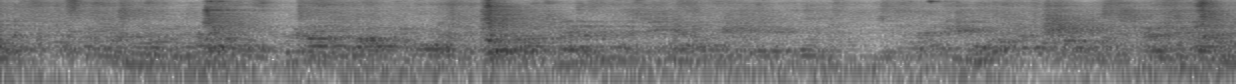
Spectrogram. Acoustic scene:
crowded indoor space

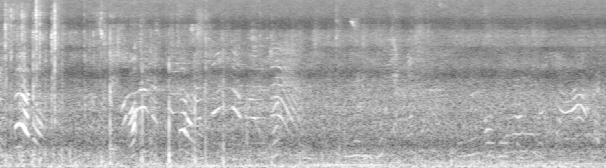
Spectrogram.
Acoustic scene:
park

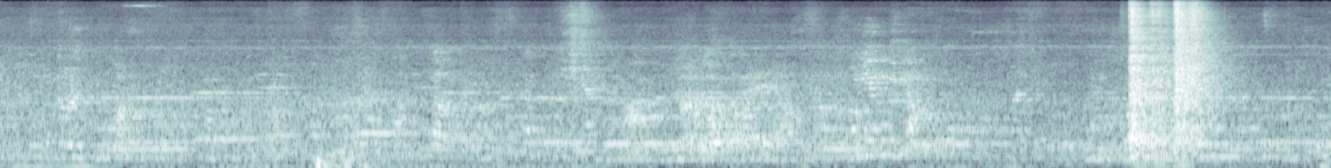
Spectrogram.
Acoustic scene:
cafe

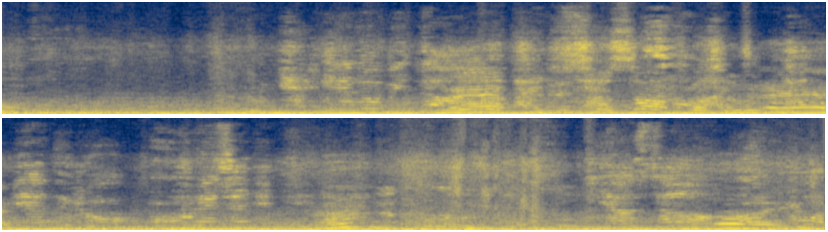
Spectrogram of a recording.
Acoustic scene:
car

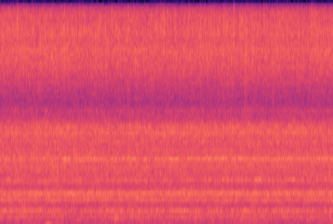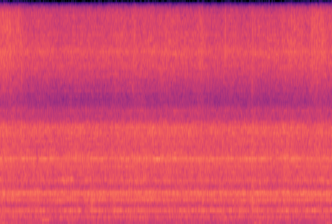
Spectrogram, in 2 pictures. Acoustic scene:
restroom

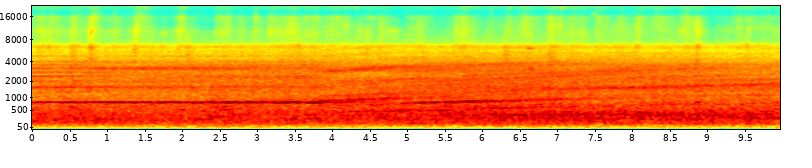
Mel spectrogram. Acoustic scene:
subway station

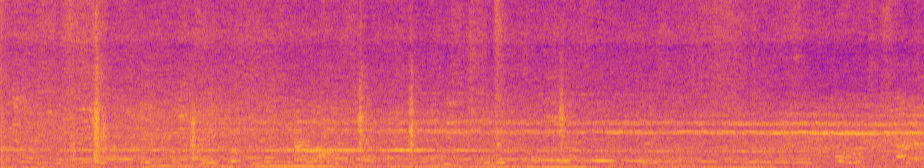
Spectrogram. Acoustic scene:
subway train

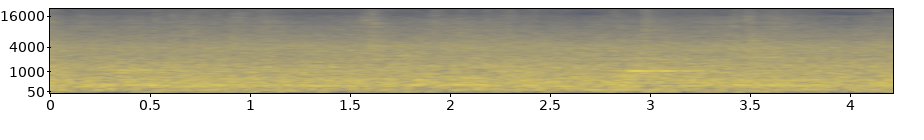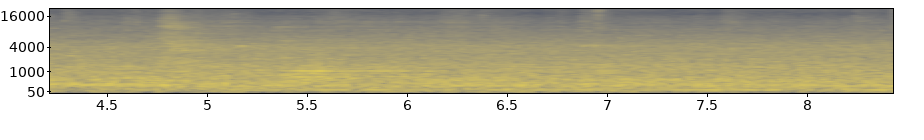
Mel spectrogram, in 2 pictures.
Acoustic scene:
subway station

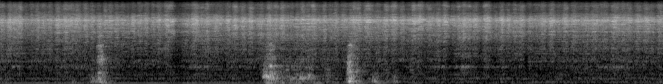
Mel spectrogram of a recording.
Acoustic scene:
kitchen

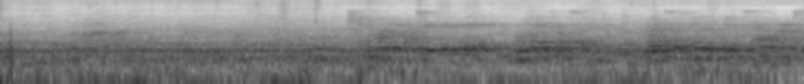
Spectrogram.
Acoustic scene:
subway station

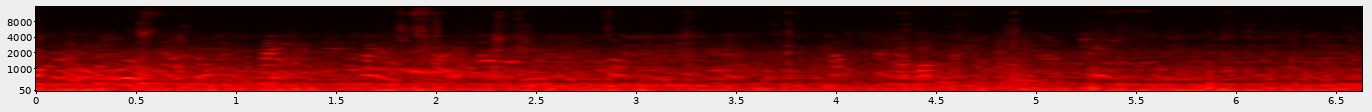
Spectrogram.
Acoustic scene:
park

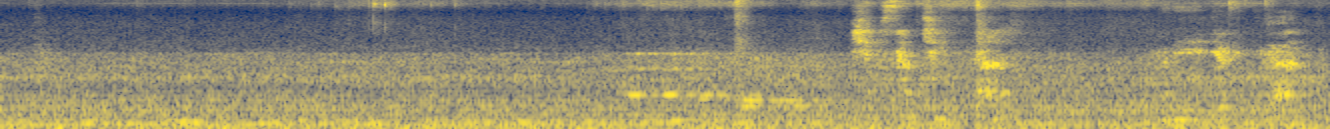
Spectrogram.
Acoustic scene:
elevator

